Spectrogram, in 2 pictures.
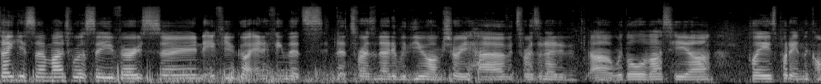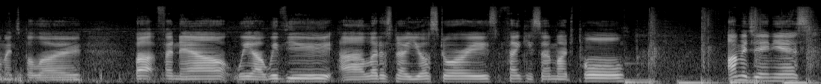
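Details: Adult male speaker; normal speech.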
